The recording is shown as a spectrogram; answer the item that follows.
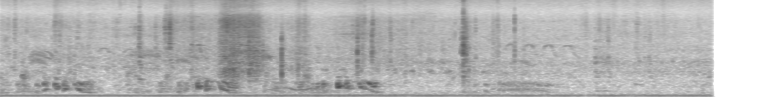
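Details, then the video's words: Low pigeon coos, irregular and uneven in spacing, broken by a brief broadband rustling or flapping burst, with a steady low hum underneath. "kabotar ki awaz | sound of pigeon"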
